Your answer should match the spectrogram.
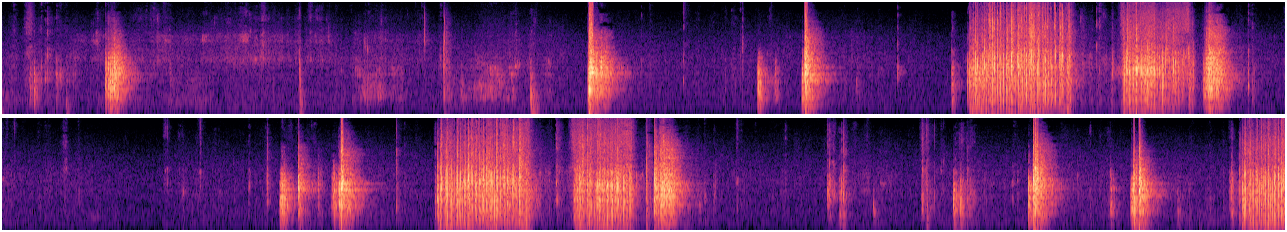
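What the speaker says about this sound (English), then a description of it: "Just give me a second while I get the cards shuffled out." Tarot cards being shuffled by hand come in several short, papery riffling bursts and scattered soft clicks, separated by quiet pauses, close by and fairly loud.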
